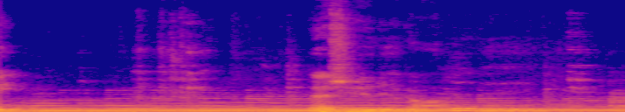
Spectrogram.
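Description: Live music from guitar and electric keyboard: a song's passage between sung lines, with held keyboard chords under the guitar.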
